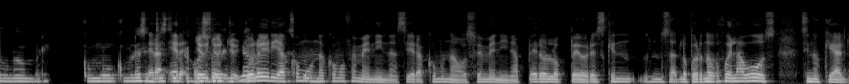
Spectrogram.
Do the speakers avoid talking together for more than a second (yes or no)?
no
